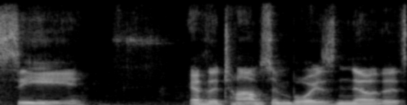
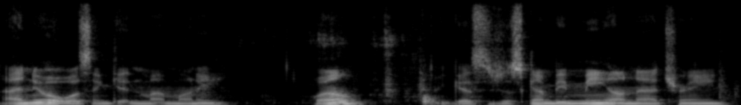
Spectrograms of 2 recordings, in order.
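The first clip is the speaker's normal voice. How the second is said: low, soft resigned grumble; 5 semitones lower, 6 dB quieter than usual. Acted. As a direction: shrug it off, disappointed. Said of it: "and he goes".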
